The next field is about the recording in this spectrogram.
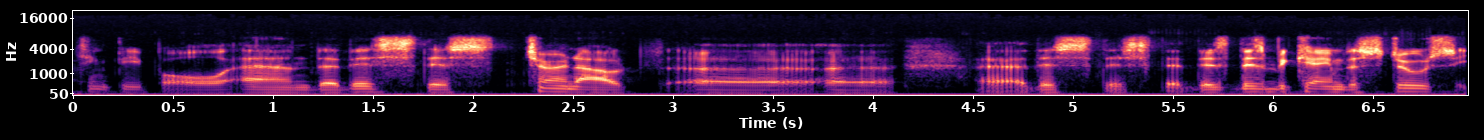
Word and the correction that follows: Stoos: event. Stoos, it is actually pronounced in German,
